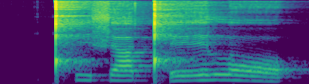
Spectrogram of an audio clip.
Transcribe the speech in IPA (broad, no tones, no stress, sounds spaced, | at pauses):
ǃʰ i ʃ a ǃʼ e l ɔ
